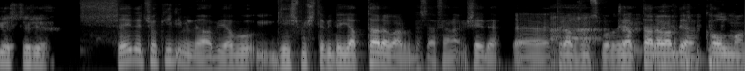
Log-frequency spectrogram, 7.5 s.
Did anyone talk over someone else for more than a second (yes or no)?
yes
